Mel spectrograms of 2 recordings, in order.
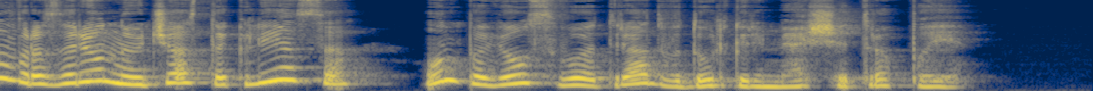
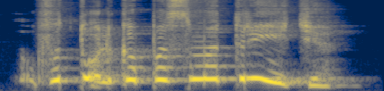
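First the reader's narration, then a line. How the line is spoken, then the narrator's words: Frightened breaking exclamation. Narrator (Russian): срывающимся от страха голосом воскликнул Крутобок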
